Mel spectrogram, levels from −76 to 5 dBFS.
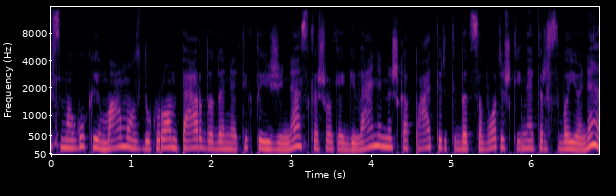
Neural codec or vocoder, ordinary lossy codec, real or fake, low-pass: none; AAC, 96 kbps; real; 14.4 kHz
